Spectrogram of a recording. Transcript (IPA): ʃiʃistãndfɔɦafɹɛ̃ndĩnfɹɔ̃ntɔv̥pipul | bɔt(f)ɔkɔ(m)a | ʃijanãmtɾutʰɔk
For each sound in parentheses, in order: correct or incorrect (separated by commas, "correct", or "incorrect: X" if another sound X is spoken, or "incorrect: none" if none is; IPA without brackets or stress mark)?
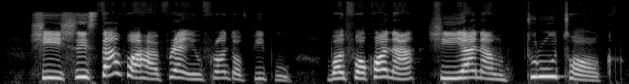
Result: correct, incorrect: n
